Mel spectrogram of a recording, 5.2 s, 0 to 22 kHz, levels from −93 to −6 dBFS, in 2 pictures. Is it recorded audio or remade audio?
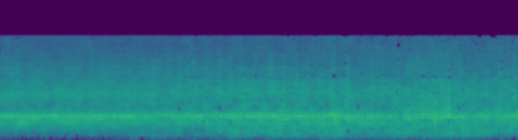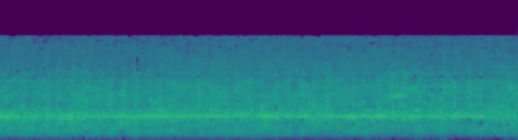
remade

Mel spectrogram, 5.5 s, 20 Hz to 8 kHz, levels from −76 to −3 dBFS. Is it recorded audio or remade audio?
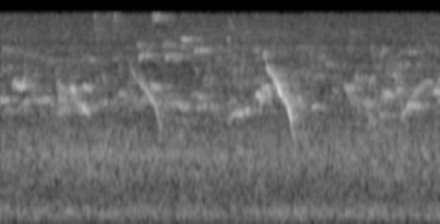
remade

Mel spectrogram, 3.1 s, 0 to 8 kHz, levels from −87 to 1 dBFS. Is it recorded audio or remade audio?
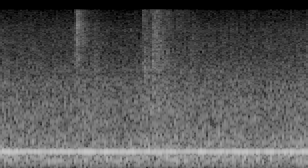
recorded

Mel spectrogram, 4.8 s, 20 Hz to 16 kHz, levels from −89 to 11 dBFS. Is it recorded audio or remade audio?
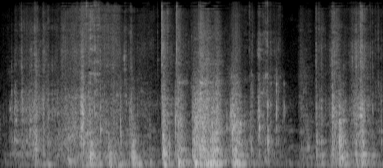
recorded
